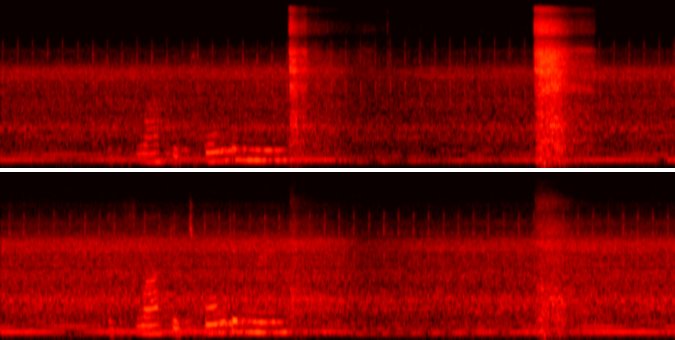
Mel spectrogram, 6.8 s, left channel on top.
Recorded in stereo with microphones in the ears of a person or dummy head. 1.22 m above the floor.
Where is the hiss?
70° left (ahead or behind), 0.7 m.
